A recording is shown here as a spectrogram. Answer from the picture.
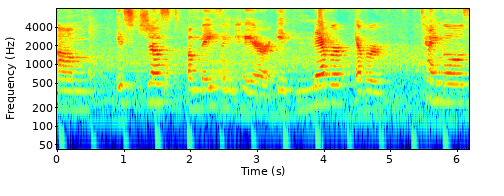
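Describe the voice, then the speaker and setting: Over music in the background, a woman speaks at a very slow pace. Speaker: customer giving a review. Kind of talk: testimonial.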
